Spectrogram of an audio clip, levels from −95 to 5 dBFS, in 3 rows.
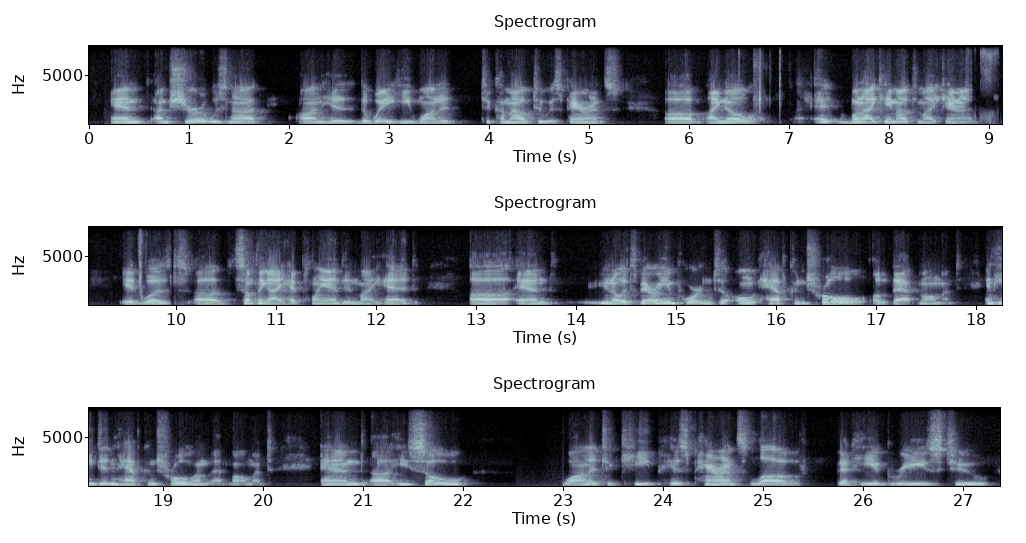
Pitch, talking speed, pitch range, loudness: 105 Hz, 160 wpm, 100-125 Hz, -21 LUFS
